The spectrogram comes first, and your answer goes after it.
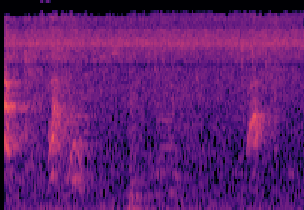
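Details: Shih Tzu and Husky dogs barking at their owner: a few short, sharp yappy barks near the start, middle and end, separated by quiet gaps with low room hum.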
